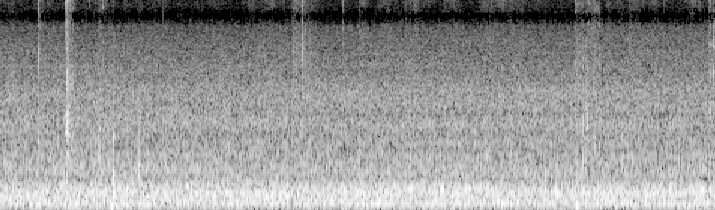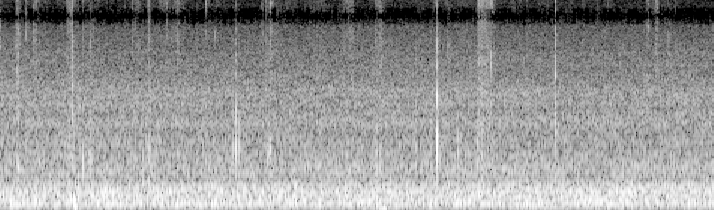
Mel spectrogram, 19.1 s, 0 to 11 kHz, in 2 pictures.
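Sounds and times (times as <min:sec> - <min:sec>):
low room hum: 0:00.0 - 0:19.0.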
